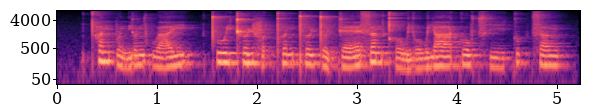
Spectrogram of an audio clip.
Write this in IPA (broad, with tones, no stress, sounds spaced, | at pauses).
t̪ʰ ɐ˥ n p ɵ˨˩ n j ɵ˧ n kʷ aː˨˥ j | t̪ʰ uː˥ j kʰ ɵ˥ ɥ f ɐ˨ k̚ pʰ ɵ˥ n t̪ʰ ɵ˧ ɥ t̪ ɵ˨˩ ɥ k ɛː˨˥ s ɐ˥ n kʰ o˨˩ w j o˨˧ w j aː˥ k o˥ w t͡sʰ iː˨ k ʊ˥ k̚ s ɐ˥ ŋ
